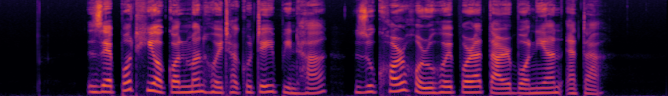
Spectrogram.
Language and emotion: Assamese, neutral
